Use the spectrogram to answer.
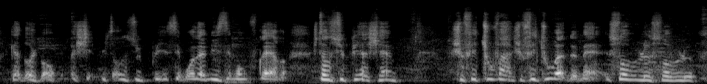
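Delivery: hushed, high pleading to God; begging Hashem softly, voice lifted and small; desperate prayer. Retold or imitated. Praying for his bleeding friend, a hushed high plea.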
